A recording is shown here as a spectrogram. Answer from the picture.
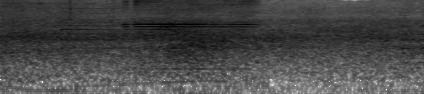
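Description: City road traffic: a steady wash of road noise from passing cars that swells and fades as vehicles go by.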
